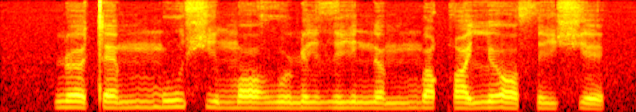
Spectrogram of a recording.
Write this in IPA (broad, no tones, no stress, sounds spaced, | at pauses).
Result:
ɳ œ t ɛ mː u ç i m ɔ ɣ u ɳ i ð i n œ mː u qʷ i lʲ ɔ θ i ç e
